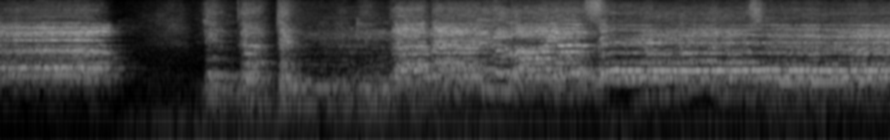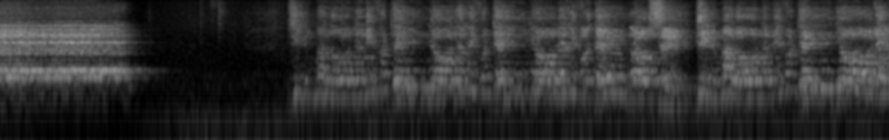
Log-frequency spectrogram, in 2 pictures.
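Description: Mixed youth choir singing a cappella: held chords in the first half, a brief drop in level a little past the middle, then rhythmic, accented singing to the end.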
